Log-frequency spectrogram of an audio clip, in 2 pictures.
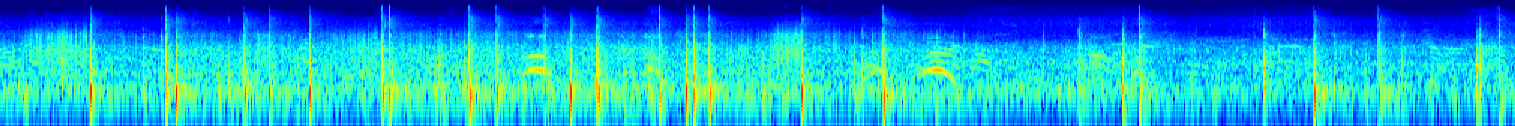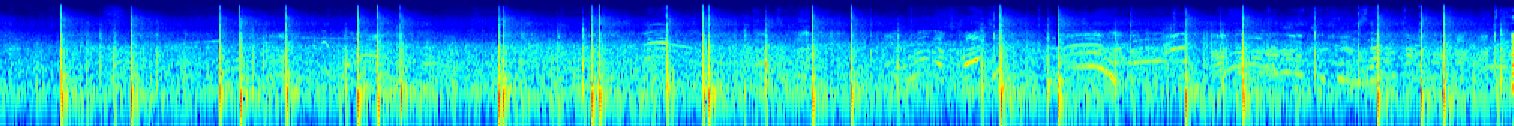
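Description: Aerial fireworks display: a continuous run of sharp bangs and cracks from shells bursting overhead, often two or three a second.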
